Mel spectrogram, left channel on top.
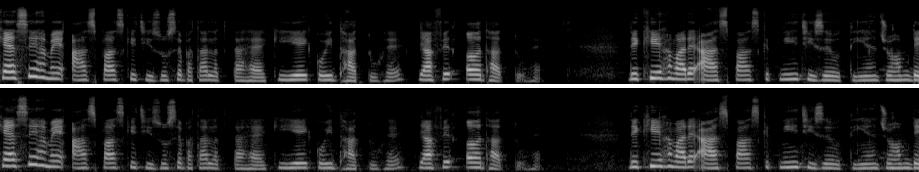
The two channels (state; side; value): normal; both; correlation 0.50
